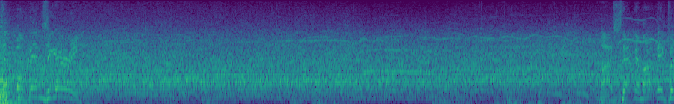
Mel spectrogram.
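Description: A large crowd roars and cheers steadily in a big arena.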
